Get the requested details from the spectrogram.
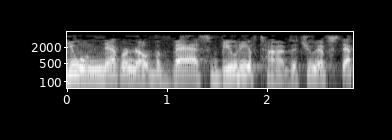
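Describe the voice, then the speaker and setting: A man with an American accent speaks at a moderate pace, his fairly high pitch swinging very widely. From Atlanta, US South. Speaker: preacher. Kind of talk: sermon. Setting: church.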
